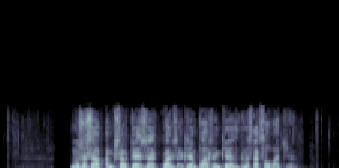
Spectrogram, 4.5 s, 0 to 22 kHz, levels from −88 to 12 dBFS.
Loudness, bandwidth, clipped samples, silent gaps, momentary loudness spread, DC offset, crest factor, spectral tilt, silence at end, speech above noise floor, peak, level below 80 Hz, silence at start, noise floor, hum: -18 LUFS; 8.4 kHz; under 0.1%; none; 8 LU; under 0.1%; 18 dB; -4.5 dB/octave; 0.6 s; 46 dB; -2 dBFS; -50 dBFS; 0.95 s; -64 dBFS; none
